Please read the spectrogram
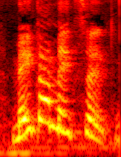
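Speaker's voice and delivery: loud, high exasperated demand; exasperated outburst. Real, not acted. Ranting to viewers about the garbage bag, exasperated. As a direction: throw it at them in disbelief.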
